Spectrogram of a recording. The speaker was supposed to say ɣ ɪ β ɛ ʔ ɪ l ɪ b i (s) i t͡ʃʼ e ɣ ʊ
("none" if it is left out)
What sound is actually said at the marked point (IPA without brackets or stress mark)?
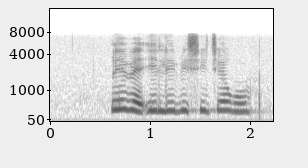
ʃ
